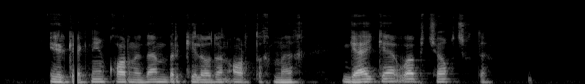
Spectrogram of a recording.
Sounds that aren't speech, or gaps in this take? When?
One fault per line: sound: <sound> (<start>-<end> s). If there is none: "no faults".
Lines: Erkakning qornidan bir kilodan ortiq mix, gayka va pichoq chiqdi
sound: dropout (0.7-0.8 s)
